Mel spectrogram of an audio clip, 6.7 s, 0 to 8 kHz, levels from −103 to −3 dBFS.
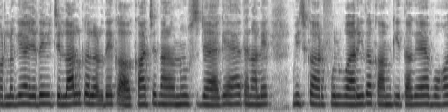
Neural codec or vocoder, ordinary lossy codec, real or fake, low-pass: codec, 16 kHz, 16 kbps, FunCodec, trained on Chinese and English, 50 frames a second; none; fake; none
